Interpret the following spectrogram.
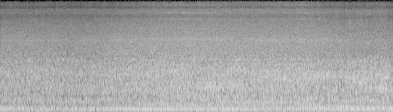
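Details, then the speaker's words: Wrecked Corvette's rebuilt engine on first break-in run: even, steady note with smooth firing rhythm and no knocks, ticks or misses; sounds healthy, some residual smoke afterward. "Hey, first break-in, that thing sounds smooth. Sounds smooth. Sounds healthy."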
